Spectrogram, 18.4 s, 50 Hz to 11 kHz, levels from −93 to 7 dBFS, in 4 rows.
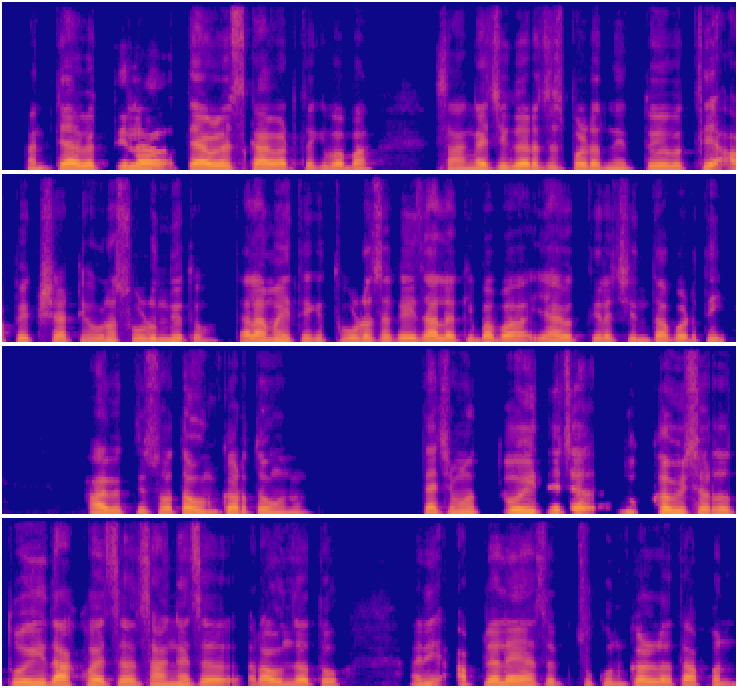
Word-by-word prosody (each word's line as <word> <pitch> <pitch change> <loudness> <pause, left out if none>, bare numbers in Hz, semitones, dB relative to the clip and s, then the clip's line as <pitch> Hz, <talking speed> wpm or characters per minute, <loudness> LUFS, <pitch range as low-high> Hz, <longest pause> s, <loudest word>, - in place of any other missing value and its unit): आणि 100 -1 -6
त्या 140 +2 +7
व्यक्तीला 155 +1 +3 0.2
त्यावेळेस 135 +2 +5
काय 140 -2 +5
वाटतं 125 +1 -1
की 130 - -9
बाबा 130 +3 0 0.5
सांगायची 120 +7 -1
गरजच 130 0 +2
पडत 125 -2 +1
नाही. 115 0 -5
तो 125 0 +2
व्यक्ती 125 +5 -2
अपेक्षा 150 +1 -3
ठेवणं 120 +3 -3
सोडून 130 +1 -3
देतो. 95 -6 -5
त्याला 145 - +3
माहिती 130 -4 -2
आहे 120 +2 -6
की - - -25
थोडंसं 135 +6 -2
काही 135 0 +1
झालं 130 0 +3
की 125 - -7
बाबा 130 +2 +1
ह्या 110 +2 -2
व्यक्तीला 120 +1 -3
चिंता 125 +3 -3
पडती, 125 +7 -4 0.6
हा 110 +2 +5
व्यक्ती 125 +3 -2
स्वतःहून 135 +3 +1
करतो 120 0 +1
म्हणून. 90 -5 -6 0.7
त्याच्यामुळं 130 +4 0 0.2
तोही 140 +3 +6
त्याचं 155 +3 +1 0.2
दुःख 135 +3 -2
विसरतो 150 +1 +1
तोही 140 +2 +3
दाखवायचं 140 +2 +2
अन - - +1
सांगायचं 130 +1 -1 0.2
राहून 135 +4 +2
जातो 135 +1 -1 0.5
आणि 130 +6 -4
आपल्यालाही 150 +2 +2
असं 150 0 -2 0.2
चुकून 145 +2 -9
कळलं 145 -4 +2
तर 120 - +3
आपण 145 +6 -5
130 Hz, 175 wpm, -27 LUFS, 120-145 Hz, 0.7 s, त्या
